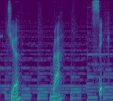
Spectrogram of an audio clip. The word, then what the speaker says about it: Jurassic: ago in the mid to late Jurassic period Joe rah SiC so Brachiosaurus would have been neighbors with Stegosaurus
